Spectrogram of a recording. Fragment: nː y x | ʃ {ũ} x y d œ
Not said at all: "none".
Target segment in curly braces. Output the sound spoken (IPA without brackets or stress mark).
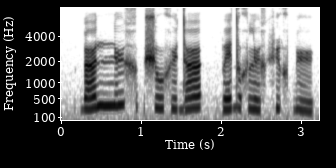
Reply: u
